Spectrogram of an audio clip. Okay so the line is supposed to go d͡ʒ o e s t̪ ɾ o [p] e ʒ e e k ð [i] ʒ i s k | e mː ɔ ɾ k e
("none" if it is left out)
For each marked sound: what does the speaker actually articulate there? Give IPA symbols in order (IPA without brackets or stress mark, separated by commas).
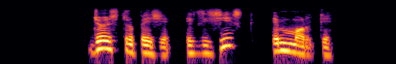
p, i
